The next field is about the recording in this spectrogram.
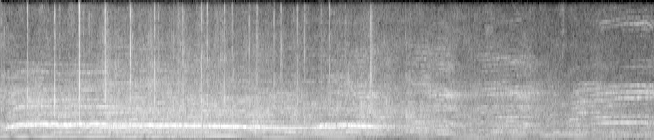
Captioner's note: audience cheering; audience applauding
